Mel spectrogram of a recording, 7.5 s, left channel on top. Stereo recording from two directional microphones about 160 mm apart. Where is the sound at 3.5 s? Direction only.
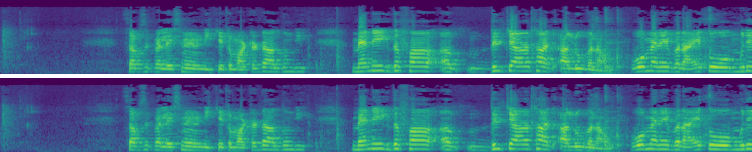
65° right (ahead or behind).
